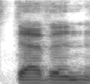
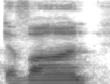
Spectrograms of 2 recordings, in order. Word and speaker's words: Devon: I Remember by the way it's Devin and nut Devon uh listen to Highlights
